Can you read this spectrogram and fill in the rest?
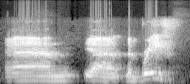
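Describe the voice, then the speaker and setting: A man's voice: medium pitch, extremely slow, pushed and bright, poor audio. A man in his thirties with a Northern Irish accent, telling his life story as a podcast guest in a chatty, rambling way with frequent restarts. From Northern Ireland. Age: 30s. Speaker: podcast guest, travel blogger. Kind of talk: casual storytelling interview.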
